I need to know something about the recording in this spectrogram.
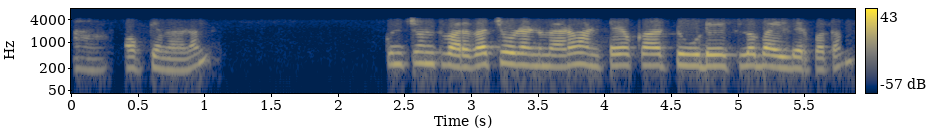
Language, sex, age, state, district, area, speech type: Telugu, female, 45-60, Andhra Pradesh, Kakinada, rural, conversation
